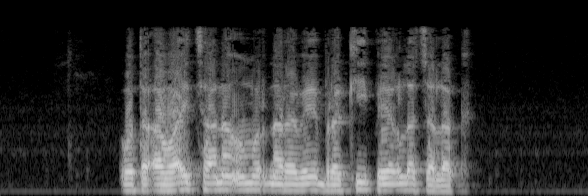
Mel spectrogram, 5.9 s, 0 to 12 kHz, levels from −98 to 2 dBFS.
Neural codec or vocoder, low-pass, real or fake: none; 7.2 kHz; real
